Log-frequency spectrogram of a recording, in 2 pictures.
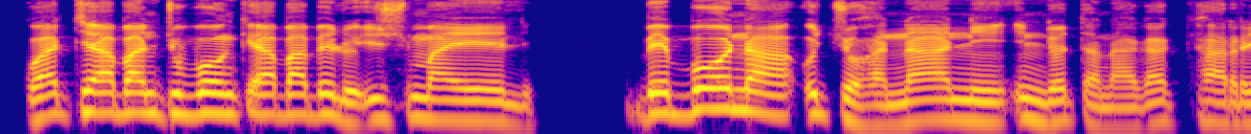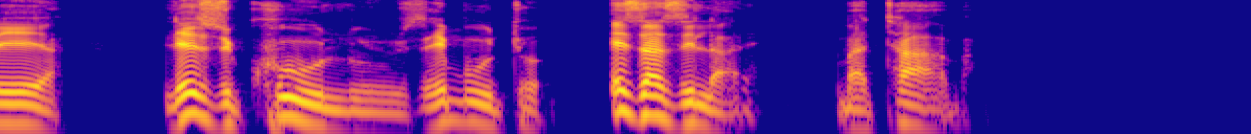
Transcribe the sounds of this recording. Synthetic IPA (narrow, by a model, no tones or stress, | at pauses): ɣwatʰiaβantʼuβɔŋkʼɛaβaβɛloiʃmajeli | βɛβɔnaʔud̥ʒ̥ʱɔhananiindʱɔd̥ʱanaɣakʰaɾɛja̰ | lezikʰuluzeβutʰɔ | ɛzazila̰jɔ | βatʰa̰ːβa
